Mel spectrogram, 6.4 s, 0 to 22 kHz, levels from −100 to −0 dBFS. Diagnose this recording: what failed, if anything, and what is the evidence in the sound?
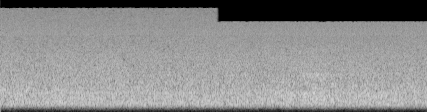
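The failure is at the network and codec stage: the adaptive stream dropped to a lower bitrate at 3.25 s and stays there to the end. The switch is abrupt with no gap. Everything above about 9.6 kHz vanishes, and codec artefacts rise. That's the encoder starving for bits and throwing away treble. The cutoff and the artefacts fit a step down from around 96 to around 32 kbit/s AAC.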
